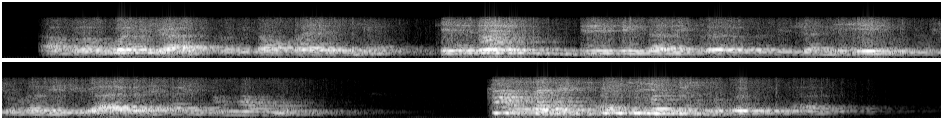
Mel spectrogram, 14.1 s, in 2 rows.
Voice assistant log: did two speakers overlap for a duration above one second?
Yes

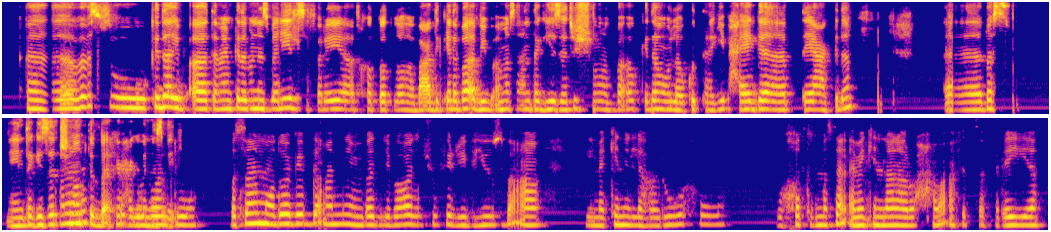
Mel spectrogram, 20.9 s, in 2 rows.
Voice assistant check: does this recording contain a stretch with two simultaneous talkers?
Yes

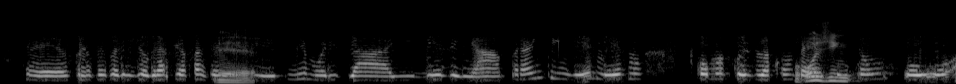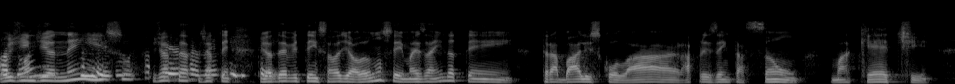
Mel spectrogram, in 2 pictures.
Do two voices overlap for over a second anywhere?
Yes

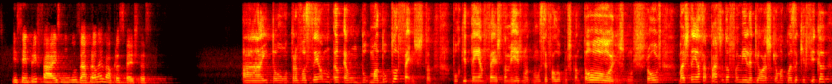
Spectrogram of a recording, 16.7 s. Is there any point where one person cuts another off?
No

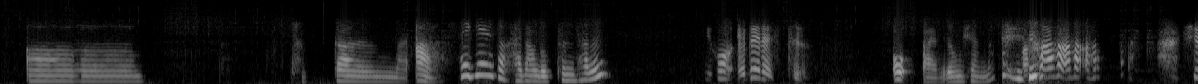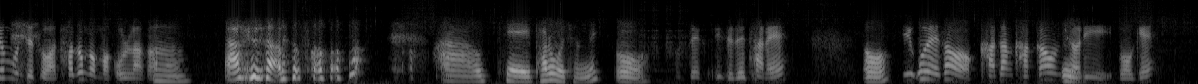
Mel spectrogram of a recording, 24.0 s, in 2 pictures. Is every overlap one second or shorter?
Yes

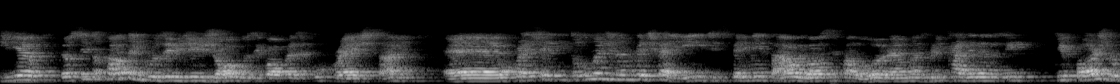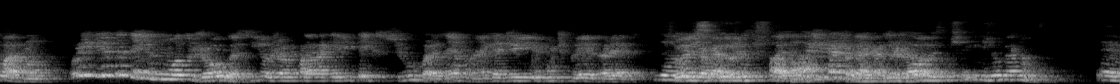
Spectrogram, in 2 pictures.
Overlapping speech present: Yes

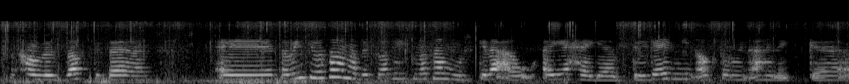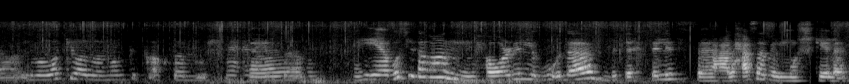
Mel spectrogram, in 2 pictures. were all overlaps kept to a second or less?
Yes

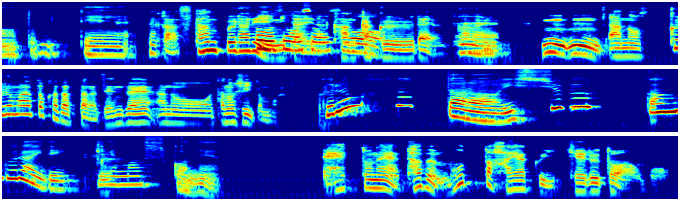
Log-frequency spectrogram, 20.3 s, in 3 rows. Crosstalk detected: Yes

